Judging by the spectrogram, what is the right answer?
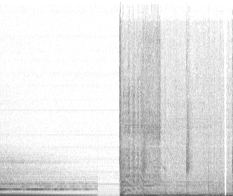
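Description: Car engine in a radio advertisement: a steady tonal hum gives way after a brief silence to a loud, busy engine running with rattling and revving texture, no voices.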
